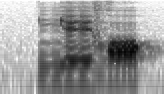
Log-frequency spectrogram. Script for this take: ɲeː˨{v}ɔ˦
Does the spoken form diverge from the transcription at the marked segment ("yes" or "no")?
no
